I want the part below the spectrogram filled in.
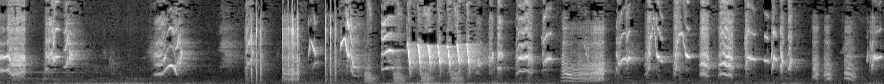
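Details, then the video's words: Male Javan myna, a prolific singer used as a tutor for other mynas, delivering a varied song of harsh broadband bursts, sliding whistles and a rapid buzzy rattle near the middle, with short chattering notes between. "Burung Jalak Kebo Jantan Super Gacor Gurunya MAsteran Jalak"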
